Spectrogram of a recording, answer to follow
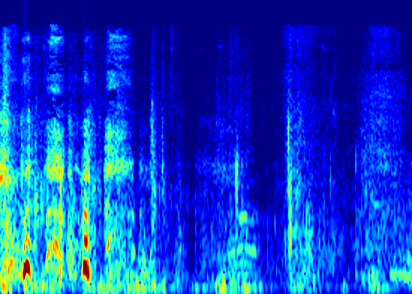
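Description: A backpack making short squeaky noises as it swings, noises the hikers put down to the rice packed inside it, with faint footsteps on stone steps.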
